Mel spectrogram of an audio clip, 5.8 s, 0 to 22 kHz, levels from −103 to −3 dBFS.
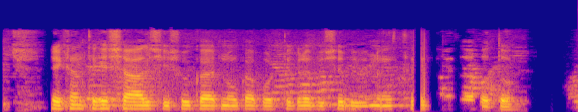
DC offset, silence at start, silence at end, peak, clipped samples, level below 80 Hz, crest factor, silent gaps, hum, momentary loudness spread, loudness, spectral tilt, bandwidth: under 0.1%; 0.05 s; 0 s; -2 dBFS; under 0.1%; -52 dBFS; 16 dB; 5.37-5.63 s; none; 11 LU; -18 LUFS; -6 dB/octave; 7.8 kHz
